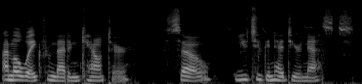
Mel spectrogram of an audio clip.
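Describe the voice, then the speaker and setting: A woman voicing an angry, scheming male warrior cat deputy, often in a hushed, urgent tone. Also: medium pitch, fairly even intonation, normal speed, lightly acted. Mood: tense.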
